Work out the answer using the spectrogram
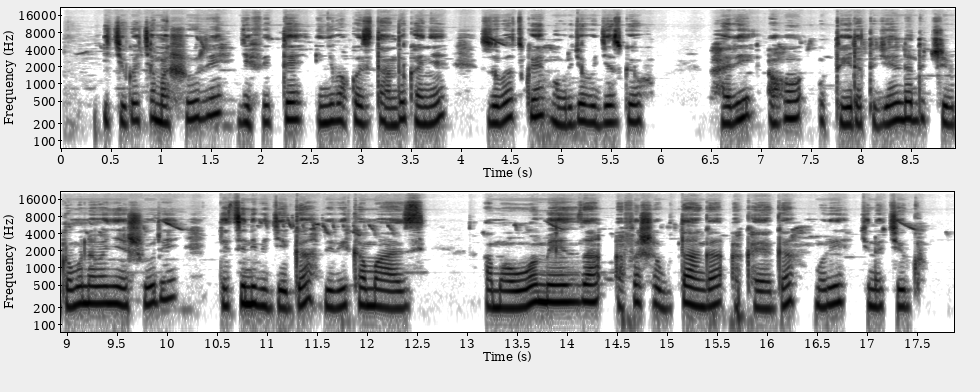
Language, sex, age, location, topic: Kinyarwanda, female, 18-24, Nyagatare, education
